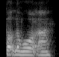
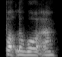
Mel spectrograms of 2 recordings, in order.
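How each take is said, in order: Both takes have the same delivery.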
